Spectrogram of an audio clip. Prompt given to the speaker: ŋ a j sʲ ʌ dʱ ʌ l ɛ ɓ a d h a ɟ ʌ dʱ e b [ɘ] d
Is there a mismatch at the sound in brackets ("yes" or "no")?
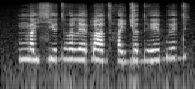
no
